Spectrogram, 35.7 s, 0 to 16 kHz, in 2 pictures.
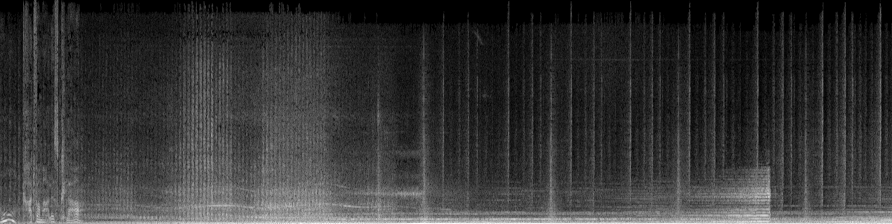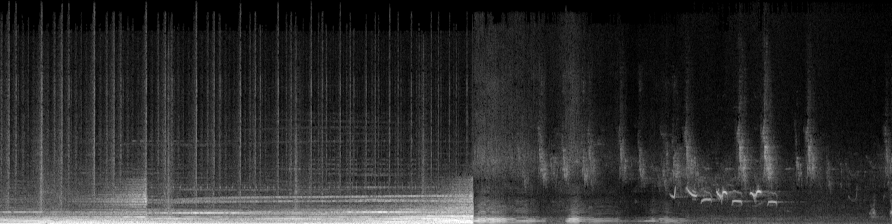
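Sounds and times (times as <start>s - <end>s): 
speech: 0.0s - 1.8s
tractor engine rumbling: 0.0s - 27.3s
faint tonal whines: 1.8s - 27.3s.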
